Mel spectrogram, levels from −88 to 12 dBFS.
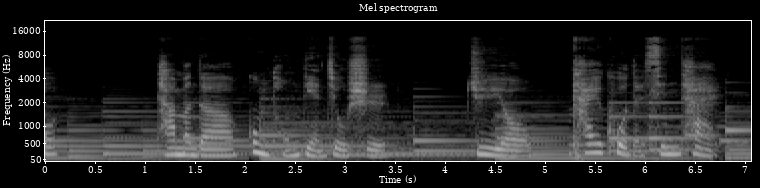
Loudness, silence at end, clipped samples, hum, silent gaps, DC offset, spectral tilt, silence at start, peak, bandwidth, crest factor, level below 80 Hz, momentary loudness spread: -29 LUFS; 0 s; under 0.1%; none; none; under 0.1%; -6 dB/octave; 0 s; -10 dBFS; 13.5 kHz; 18 dB; -56 dBFS; 13 LU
